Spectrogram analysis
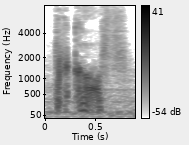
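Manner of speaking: a soft, breathy mock whisper of the swear; retold swear. To a friend joking that the butchers are back, a whispered swear. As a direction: mutter it under your breath like a joke rebuke.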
